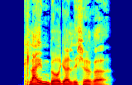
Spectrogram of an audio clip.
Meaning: inflection of kleinbürgerlich: 1. strong/mixed nominative/accusative feminine singular comparative degree 2. strong nominative/accusative plural comparative degree
- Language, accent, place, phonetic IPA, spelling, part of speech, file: German, Germany, Berlin, [ˈklaɪ̯nˌbʏʁɡɐlɪçəʁə], kleinbürgerlichere, adjective, De-kleinbürgerlichere.ogg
